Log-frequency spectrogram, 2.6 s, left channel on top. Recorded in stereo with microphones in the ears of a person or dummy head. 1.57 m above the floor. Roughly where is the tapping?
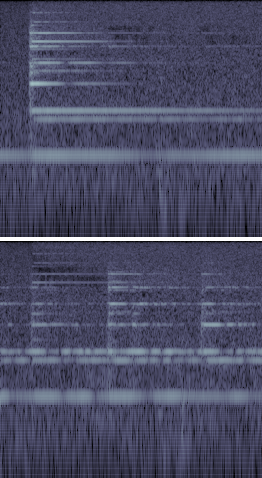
No tapping in this recording.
